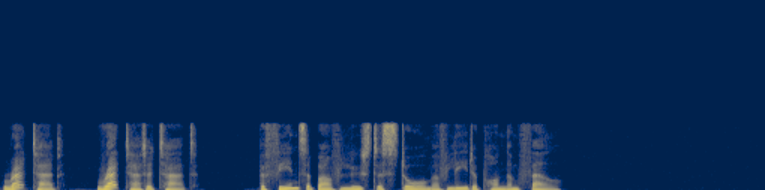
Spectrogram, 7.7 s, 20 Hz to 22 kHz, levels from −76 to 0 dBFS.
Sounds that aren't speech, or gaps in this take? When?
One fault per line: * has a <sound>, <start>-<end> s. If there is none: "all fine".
all fine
